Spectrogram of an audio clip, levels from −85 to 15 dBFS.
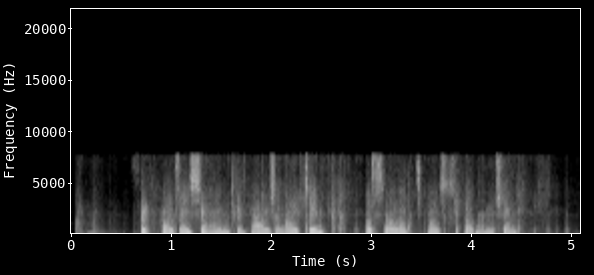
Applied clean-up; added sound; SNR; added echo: neural mask model RNNoise.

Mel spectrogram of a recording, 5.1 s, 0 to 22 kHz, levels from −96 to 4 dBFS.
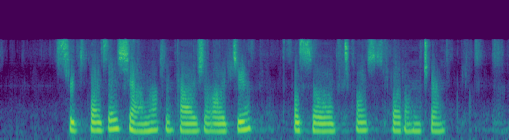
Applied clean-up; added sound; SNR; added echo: neural separator model SepFormer DNS4.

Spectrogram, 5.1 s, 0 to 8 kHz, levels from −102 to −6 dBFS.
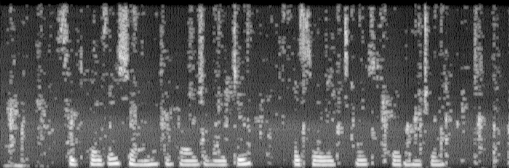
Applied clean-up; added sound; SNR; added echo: classical method spectral subtraction.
